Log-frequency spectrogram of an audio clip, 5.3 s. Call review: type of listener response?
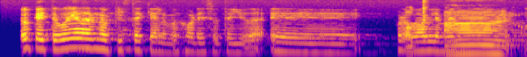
taking over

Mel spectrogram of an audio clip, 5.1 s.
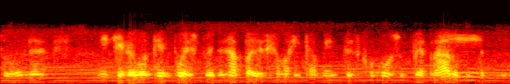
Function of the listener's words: taking over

